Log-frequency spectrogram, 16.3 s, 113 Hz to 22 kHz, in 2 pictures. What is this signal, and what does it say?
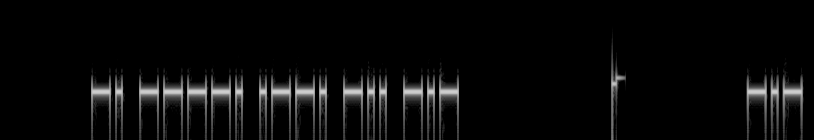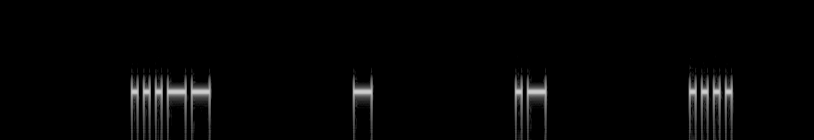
Morse code, heard as a keyed tone, about 20 wpm, spaced as for 9 wpm, 700 Hz. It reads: N9PDK K3TAH
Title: USA Call Signs - 5 Characters - 8x Character Spacing - 20wpm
